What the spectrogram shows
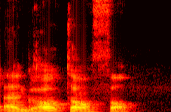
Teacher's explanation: the D would be pronounced like a T when you do a liaison. So it would be un grand enfant, a big child.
